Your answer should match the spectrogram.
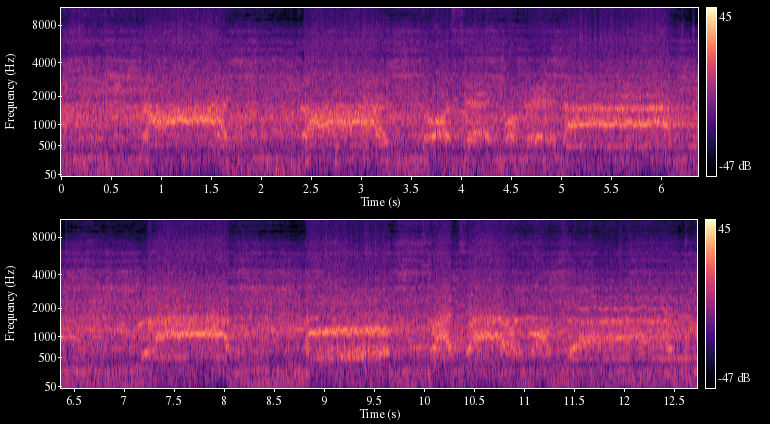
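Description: Folk metal band playing live: electric guitars and drums under a female voice singing held phrases about a second long, one after another.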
